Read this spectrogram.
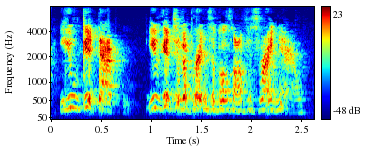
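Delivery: fast, agitated outburst; hurried mock tirade at a pupil; yelling teacher demo. Shown as a demonstration. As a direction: rattle off the order in a fluster. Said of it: "Don't be like".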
